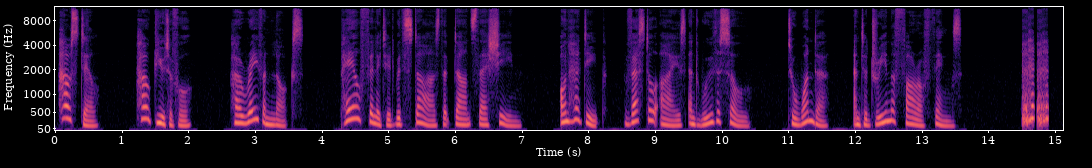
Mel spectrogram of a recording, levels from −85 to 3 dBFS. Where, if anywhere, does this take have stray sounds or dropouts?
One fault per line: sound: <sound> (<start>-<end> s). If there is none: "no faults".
sound: laugh (14.5-14.9 s)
